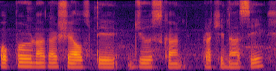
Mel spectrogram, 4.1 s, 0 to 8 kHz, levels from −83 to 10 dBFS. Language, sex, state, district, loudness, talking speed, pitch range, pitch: Nagamese, male, Nagaland, Dimapur, -18 LUFS, 130 wpm, 110-120 Hz, 115 Hz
